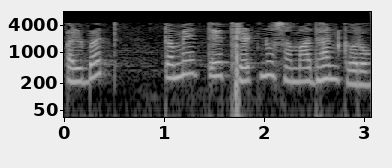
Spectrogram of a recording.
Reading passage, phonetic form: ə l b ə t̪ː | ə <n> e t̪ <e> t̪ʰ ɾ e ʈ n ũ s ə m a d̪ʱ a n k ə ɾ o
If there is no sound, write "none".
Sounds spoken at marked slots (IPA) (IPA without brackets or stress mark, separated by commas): m, e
